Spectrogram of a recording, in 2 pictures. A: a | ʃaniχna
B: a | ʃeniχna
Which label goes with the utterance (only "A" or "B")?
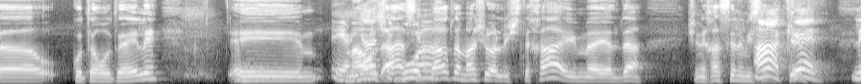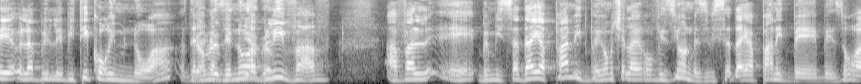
B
